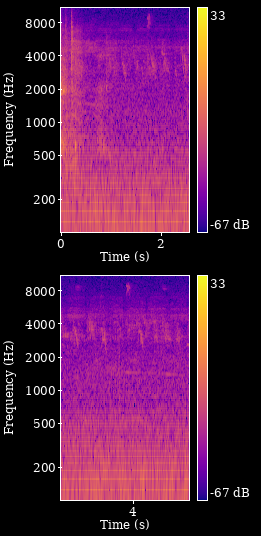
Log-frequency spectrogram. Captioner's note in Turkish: Kuş cıvıltısı sesleri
